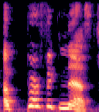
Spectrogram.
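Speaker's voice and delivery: a hen thrilled by the nest; delighted chicken. A narrator's reading. Hen admires the nest in a high voice. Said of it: "she cried".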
